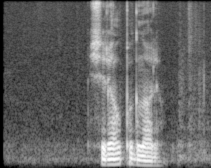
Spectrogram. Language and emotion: Russian, neutral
